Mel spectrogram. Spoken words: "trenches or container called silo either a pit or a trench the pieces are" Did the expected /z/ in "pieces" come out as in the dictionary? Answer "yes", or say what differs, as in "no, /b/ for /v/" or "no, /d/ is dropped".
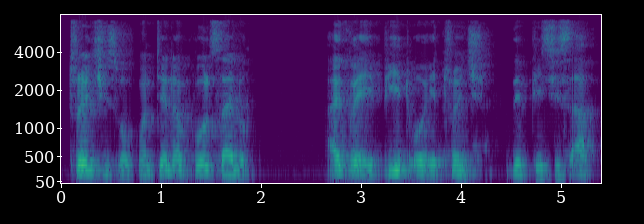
no, /s/ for /z/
